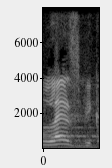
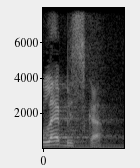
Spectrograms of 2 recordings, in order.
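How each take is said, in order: First: The s sound comes before the b sound. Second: The s sound comes after the b sound. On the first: "eu não falo lésbica" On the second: "eu brinco, ... eu falo lébisca"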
